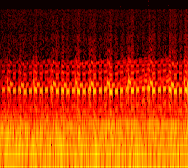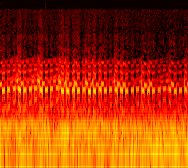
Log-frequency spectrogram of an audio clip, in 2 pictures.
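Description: An electronic beep tone, signalling playback of a recording from memory, holds steady at a mid-high pitch, pulsing in a quick regular flutter for several seconds over a low rumbling hum, with no voices.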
